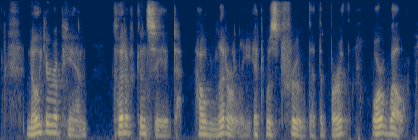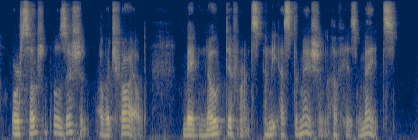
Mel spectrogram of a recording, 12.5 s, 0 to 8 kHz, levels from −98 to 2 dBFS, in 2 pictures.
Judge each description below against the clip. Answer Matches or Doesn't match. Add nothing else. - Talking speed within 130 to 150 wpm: Matches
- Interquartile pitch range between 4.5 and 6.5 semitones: Doesn't match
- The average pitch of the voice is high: Doesn't match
